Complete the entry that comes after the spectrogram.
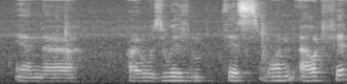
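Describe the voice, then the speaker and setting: A man speaks with a fairly high pitch. Noticeable background noise and audible room echo surround his voice. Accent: American. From small-town Illinois, US Midwest. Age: 80s+. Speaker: WWII veteran, grandfather. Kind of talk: family interview, personal history. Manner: halting, many fillers.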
